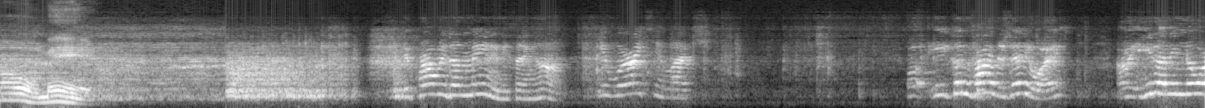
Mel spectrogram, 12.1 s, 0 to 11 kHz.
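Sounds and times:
person speaking: 0.0 - 1.0.

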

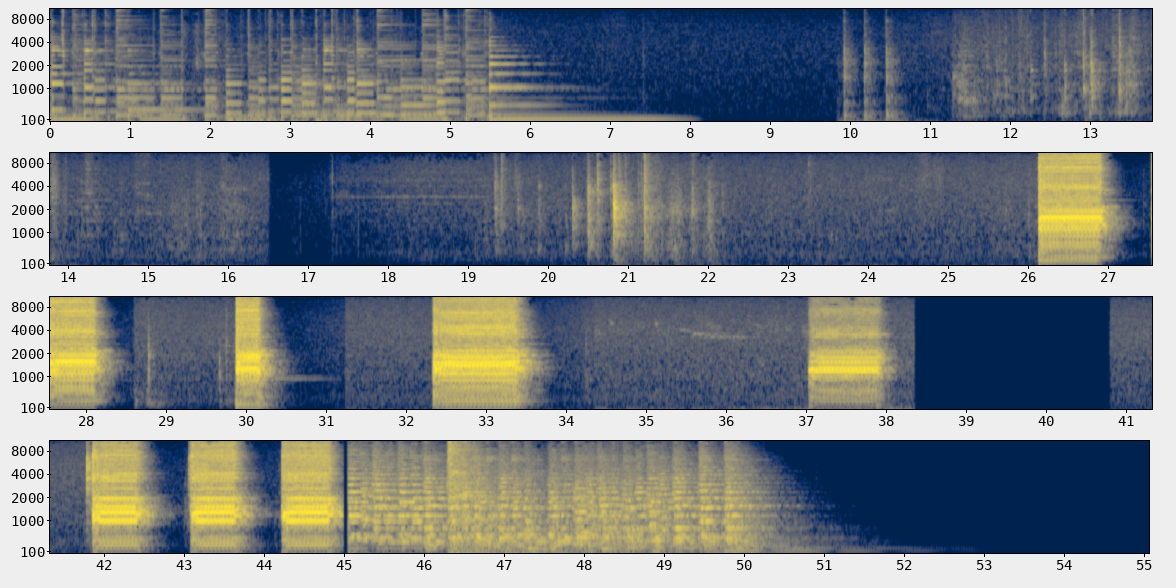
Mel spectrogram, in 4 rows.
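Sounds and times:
sharp knocks: 9.8 - 10.8
clicks and rustling handling noises: 11.4 - 16.0
level crossing warning horn: 26.1 - 28.3, 29.9 - 30.6, 32.3 - 33.8, 37.0 - 38.3, 41.8 - 46.5
strummed guitar chord: 45.1 - 52.9.

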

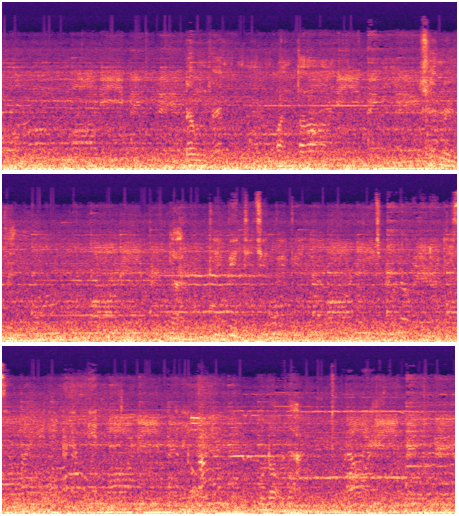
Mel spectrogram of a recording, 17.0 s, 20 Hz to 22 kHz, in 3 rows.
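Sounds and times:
car driving rumble inside cabin: 0.0 - 17.0
music playing: 0.0 - 17.0
voice: 2.3 - 4.4, 5.2 - 6.1, 7.8 - 9.8, 13.6 - 16.0.

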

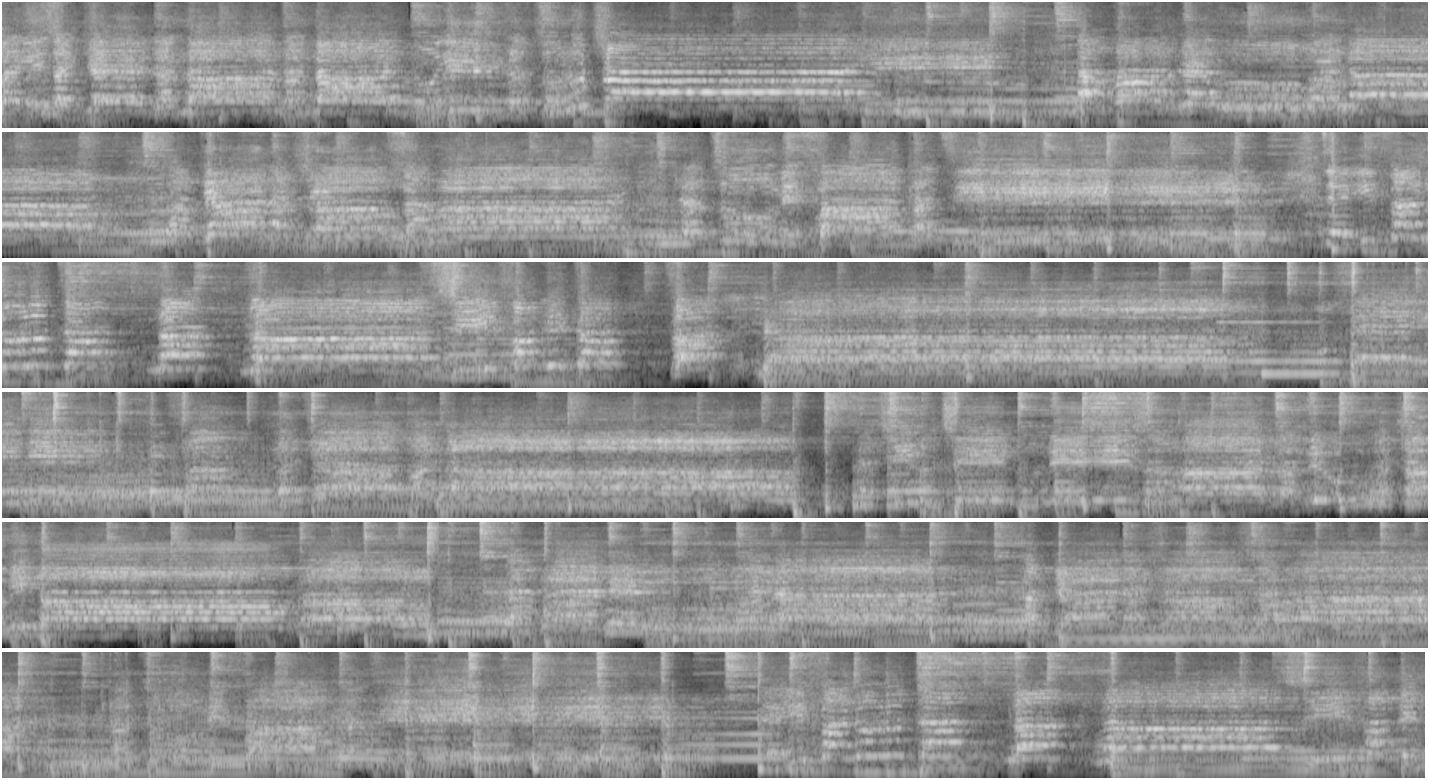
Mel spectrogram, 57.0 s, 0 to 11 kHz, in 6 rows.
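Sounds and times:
choir singing: 0.0 - 57.0.

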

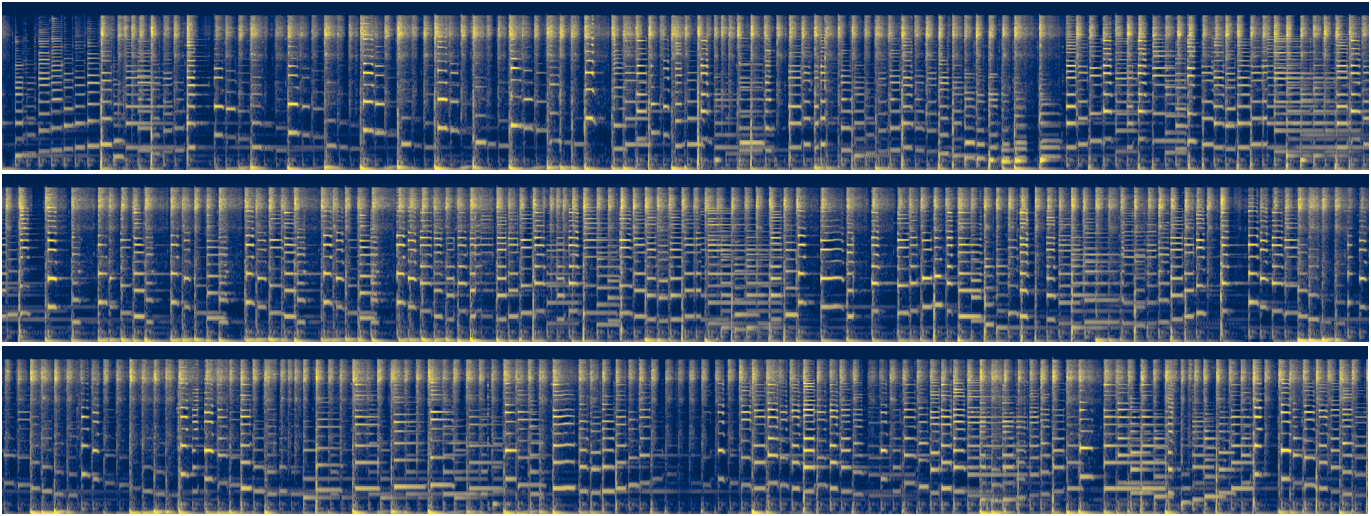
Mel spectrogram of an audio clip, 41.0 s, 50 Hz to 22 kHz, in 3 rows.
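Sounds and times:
plucked string melody: 0.0 - 41.0.

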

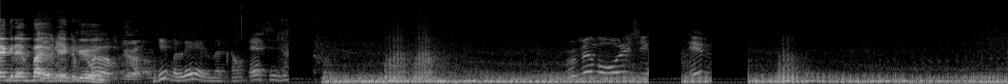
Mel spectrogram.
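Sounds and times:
motorcycle engine idling: 3.2 - 6.1, 7.5 - 10.0.

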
